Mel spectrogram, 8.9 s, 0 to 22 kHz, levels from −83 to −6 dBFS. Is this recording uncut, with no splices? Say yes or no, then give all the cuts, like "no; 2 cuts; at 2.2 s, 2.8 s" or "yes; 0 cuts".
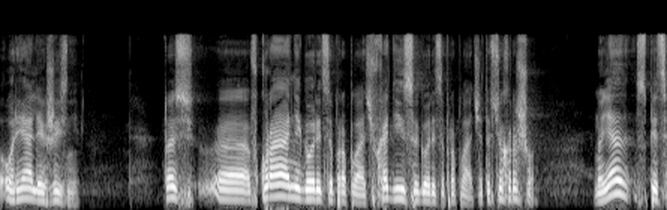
yes; 0 cuts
